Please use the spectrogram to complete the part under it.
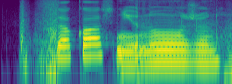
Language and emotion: Russian, sad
